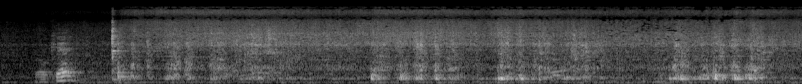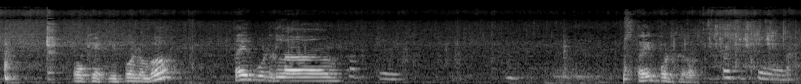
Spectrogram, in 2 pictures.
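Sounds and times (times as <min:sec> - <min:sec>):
sauce sizzling in a metal pot: 0:00.0 - 0:16.0
ladle scraping a pot: 0:03.7 - 0:07.9.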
